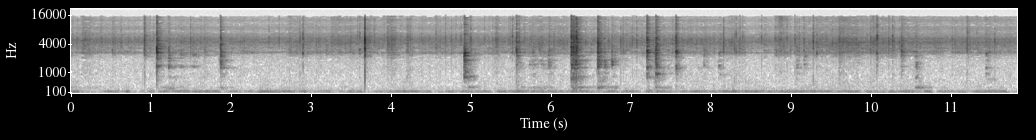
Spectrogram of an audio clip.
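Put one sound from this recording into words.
Tongs tap and scrape against a pan.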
